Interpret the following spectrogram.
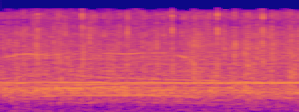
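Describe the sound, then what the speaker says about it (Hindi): A crowd applauds steadily and evenly, with no pauses and a faint wash of cheering, while a speech by Ukraine's President Zelensky plays on a big screen. "बीच में लोग तालियां बजाते भी दिखे।"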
